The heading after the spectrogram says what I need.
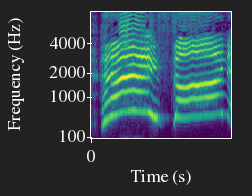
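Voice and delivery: put-on high loud creepy child call; creepy kid voice. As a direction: shout it like a horror movie kid. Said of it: "a scary little blonde boy going".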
